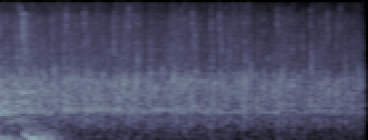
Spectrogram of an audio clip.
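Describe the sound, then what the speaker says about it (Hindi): Loud audience applause on a Hindi entertainment TV show, a dense, continuous wash of clapping that fills the whole moment, with a brief low thump at the start. "जोरदार तालियां होने हरमन बाजी के लिए।"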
